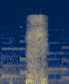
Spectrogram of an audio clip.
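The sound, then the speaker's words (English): A single sharp sneeze bursts out loud, a brief explosive gust of breath lasting under half a second, with quiet room tone before and after. “Sorry about that sneeze.”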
